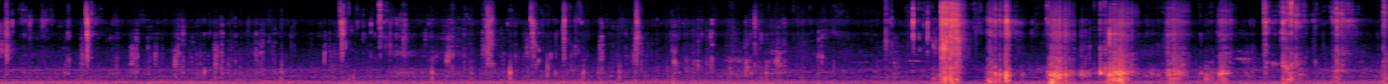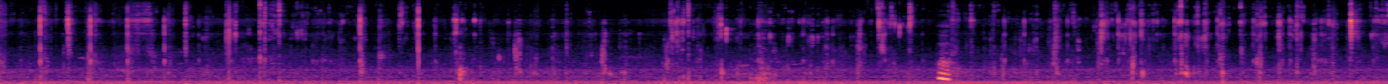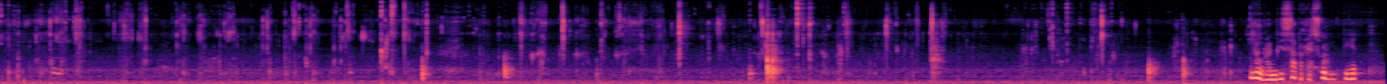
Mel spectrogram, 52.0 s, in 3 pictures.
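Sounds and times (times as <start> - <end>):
person chewing noodles: 0.0 - 50.4.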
